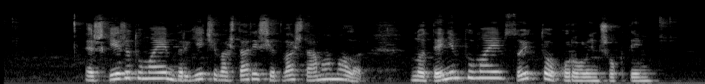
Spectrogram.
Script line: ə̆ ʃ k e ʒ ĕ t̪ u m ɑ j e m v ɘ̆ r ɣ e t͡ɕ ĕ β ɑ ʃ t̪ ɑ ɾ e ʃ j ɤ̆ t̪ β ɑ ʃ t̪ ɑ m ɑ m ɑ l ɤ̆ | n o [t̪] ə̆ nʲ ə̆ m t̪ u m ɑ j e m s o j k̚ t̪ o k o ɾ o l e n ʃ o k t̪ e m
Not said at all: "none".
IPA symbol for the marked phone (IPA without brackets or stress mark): t̪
